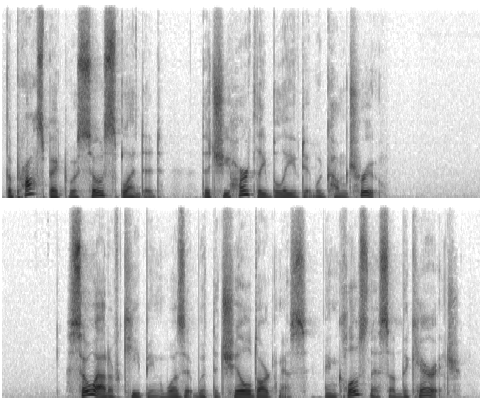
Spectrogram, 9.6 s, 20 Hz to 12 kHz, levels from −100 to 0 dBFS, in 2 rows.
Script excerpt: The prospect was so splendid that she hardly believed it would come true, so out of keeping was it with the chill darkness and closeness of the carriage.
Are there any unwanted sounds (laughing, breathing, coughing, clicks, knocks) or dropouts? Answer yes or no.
no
